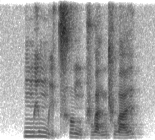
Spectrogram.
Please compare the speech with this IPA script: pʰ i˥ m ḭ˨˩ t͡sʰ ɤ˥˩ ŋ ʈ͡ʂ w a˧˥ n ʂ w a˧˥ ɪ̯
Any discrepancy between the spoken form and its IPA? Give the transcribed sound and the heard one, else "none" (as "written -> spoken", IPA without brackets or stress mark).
pʰ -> m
